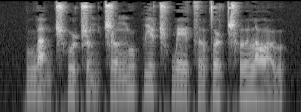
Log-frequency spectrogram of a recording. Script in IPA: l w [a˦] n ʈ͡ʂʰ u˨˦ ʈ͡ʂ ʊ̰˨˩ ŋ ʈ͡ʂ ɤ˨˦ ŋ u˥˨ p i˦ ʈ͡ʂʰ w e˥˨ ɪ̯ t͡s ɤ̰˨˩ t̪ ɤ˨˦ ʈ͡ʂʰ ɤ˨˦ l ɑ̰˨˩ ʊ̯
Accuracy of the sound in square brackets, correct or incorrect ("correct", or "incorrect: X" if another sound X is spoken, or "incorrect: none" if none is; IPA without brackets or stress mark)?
incorrect: a̰˨˩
